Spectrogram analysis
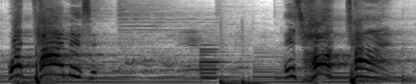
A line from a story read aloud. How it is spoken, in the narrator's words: people would be hollering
